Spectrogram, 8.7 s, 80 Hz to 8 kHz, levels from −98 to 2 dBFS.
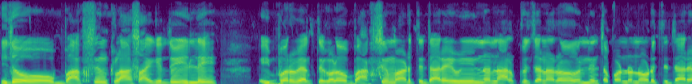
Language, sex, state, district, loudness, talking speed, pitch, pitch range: Kannada, male, Karnataka, Koppal, -15 LUFS, 95 wpm, 140 Hz, 135-155 Hz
